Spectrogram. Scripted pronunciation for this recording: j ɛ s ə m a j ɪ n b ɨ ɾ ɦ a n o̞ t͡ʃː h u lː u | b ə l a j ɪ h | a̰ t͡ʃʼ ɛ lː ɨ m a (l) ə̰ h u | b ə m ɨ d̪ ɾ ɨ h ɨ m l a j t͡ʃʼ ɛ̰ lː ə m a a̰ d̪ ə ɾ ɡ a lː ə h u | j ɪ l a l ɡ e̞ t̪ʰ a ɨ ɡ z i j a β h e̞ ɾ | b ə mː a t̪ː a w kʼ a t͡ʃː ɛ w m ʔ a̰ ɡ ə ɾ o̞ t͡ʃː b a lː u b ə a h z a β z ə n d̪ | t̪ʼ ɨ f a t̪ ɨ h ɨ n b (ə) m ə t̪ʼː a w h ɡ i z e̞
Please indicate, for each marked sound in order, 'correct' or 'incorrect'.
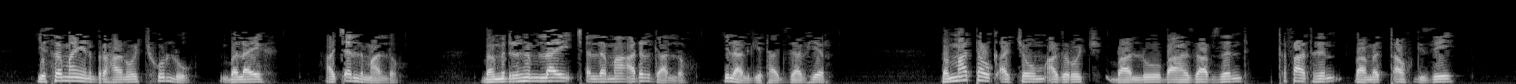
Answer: incorrect, incorrect

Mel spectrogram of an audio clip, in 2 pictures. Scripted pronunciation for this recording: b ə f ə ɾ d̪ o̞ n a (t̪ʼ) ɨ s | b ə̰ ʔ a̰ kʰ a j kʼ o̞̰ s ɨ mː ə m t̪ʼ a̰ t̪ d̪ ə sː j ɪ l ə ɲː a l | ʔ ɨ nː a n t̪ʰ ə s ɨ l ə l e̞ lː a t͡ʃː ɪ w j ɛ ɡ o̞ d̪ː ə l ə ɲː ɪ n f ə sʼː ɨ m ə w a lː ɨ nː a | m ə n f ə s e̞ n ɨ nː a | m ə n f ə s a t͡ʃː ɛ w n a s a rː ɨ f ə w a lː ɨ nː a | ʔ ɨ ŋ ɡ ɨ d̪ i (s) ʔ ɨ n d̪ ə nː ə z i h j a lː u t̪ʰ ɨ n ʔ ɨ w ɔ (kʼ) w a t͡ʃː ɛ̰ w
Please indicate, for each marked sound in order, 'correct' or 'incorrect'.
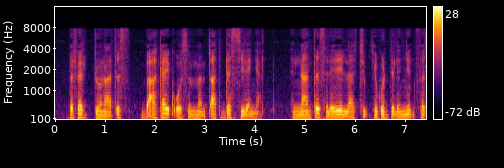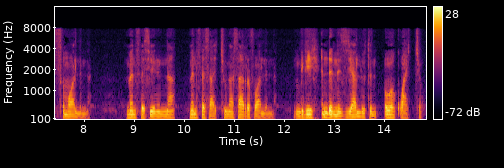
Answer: correct, incorrect, correct

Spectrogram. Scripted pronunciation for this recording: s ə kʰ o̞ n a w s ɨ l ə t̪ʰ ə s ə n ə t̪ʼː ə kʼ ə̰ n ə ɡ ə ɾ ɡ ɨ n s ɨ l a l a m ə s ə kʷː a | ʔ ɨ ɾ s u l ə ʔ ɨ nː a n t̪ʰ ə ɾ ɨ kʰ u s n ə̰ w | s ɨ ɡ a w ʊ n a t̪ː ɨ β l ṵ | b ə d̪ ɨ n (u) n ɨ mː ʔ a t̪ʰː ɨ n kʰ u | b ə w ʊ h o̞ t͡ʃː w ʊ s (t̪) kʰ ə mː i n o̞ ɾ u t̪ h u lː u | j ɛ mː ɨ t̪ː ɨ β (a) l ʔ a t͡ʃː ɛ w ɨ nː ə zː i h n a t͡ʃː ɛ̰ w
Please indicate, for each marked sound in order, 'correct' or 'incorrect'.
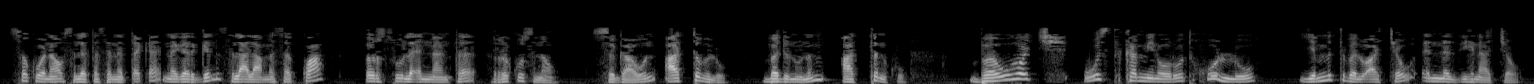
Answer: correct, incorrect, incorrect

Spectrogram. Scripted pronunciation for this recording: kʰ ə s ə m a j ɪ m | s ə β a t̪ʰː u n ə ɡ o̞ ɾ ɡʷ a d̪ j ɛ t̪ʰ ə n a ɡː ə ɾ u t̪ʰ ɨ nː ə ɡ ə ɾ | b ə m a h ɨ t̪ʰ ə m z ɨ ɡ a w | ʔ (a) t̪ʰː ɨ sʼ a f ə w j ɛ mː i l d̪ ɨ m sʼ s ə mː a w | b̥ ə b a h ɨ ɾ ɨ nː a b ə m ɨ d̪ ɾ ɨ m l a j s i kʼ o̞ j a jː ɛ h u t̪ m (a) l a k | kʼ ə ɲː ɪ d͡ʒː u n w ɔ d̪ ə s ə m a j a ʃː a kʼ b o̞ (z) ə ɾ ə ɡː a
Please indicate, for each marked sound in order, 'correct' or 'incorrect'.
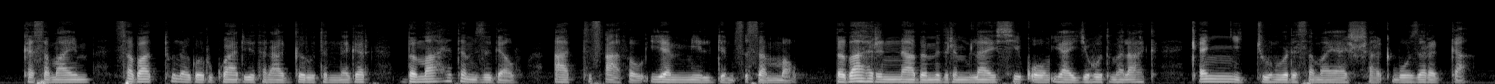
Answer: correct, incorrect, correct

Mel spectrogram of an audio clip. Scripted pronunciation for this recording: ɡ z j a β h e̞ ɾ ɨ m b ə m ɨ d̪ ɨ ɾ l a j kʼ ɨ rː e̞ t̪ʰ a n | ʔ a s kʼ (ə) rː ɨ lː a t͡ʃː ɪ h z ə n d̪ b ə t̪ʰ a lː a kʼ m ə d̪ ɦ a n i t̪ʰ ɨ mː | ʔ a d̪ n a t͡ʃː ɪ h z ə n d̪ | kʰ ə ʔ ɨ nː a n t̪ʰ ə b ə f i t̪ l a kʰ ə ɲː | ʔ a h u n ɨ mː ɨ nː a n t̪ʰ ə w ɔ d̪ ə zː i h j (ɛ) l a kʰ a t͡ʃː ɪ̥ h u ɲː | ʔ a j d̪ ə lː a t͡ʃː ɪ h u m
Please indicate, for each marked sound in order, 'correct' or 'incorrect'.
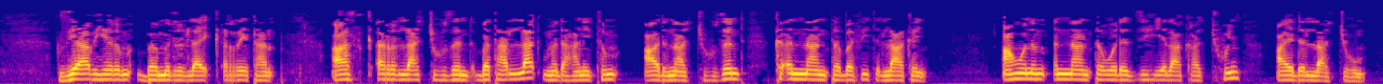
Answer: correct, correct

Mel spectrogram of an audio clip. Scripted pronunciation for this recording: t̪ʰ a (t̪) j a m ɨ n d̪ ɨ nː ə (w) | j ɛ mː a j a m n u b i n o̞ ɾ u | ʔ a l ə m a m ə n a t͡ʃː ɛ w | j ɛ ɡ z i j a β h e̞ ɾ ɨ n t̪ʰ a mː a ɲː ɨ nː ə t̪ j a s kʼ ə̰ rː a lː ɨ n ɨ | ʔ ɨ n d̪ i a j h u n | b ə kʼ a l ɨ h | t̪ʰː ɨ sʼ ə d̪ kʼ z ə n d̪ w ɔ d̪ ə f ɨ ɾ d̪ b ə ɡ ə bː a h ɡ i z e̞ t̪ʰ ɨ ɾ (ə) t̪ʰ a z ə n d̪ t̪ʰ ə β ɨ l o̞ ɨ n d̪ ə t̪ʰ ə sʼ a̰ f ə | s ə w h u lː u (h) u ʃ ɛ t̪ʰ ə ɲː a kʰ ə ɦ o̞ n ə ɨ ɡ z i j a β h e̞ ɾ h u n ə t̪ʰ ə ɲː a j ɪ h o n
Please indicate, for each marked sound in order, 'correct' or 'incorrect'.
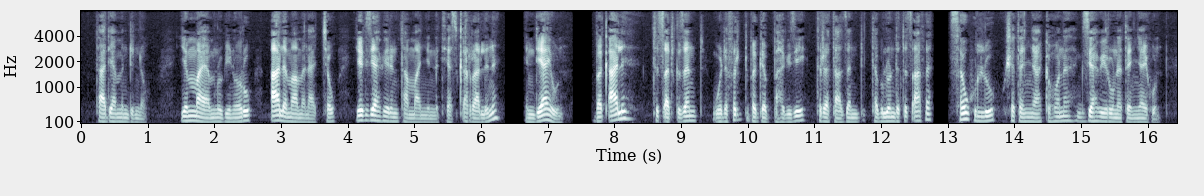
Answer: incorrect, correct, correct, correct

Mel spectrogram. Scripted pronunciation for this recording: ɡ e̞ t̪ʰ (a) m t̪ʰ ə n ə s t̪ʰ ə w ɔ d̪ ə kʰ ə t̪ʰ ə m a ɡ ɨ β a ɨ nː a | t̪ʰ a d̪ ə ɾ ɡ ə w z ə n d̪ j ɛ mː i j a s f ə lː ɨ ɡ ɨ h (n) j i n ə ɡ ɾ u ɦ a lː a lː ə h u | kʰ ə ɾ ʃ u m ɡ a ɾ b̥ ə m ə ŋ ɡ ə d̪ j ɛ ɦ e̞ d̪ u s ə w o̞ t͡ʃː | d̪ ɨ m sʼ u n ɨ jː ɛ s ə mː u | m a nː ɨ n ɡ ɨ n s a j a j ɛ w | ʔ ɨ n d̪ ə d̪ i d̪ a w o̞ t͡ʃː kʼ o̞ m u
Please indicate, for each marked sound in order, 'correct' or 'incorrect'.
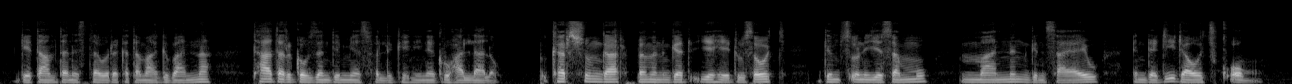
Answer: correct, correct

